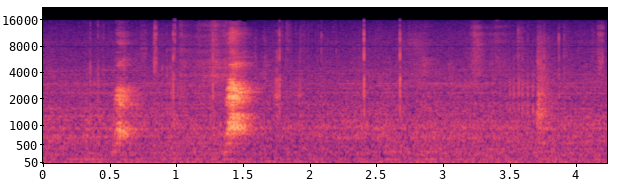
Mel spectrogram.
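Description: A Chihuahua puppy gives two short, high yips, with a fainter third one a moment later.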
